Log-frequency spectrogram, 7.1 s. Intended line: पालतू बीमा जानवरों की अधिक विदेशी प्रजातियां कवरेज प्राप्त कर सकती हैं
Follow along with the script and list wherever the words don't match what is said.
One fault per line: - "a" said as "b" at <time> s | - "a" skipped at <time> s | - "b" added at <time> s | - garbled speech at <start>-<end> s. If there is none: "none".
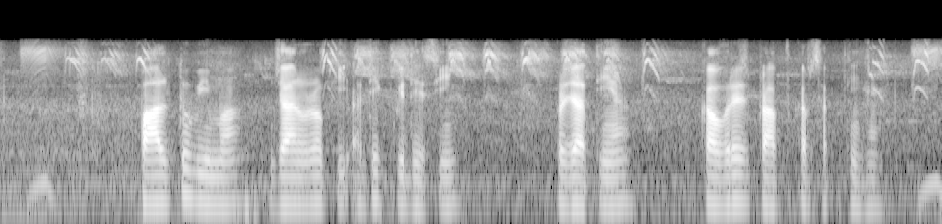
none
